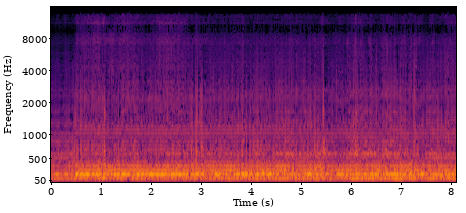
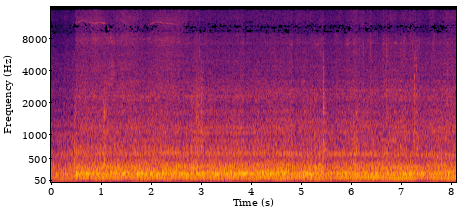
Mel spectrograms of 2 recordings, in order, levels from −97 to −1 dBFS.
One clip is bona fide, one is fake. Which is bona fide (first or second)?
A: second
